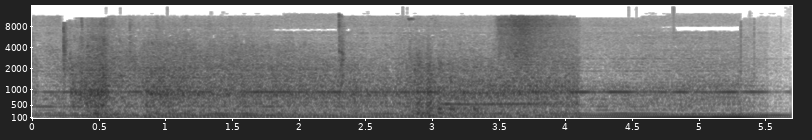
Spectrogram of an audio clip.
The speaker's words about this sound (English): He reacts as the coach engine fires up.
